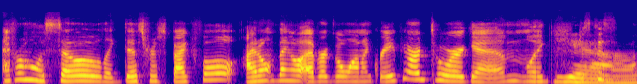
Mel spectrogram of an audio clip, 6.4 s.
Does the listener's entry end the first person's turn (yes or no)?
no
